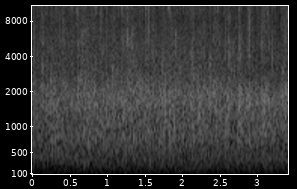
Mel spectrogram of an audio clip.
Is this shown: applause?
yes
